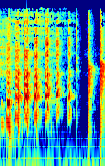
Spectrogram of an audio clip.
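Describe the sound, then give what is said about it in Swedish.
Hand clapping: a quick, steady run of sharp claps, followed by two separate, brighter claps after a brief gap. “En applåd blir den här gången. Det är en klapp för varje avsnitt som finns utav det här är min podcast.”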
